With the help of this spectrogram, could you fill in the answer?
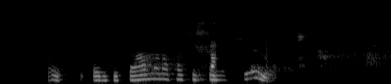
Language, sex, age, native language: Icelandic, female, 50-59, Icelandic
